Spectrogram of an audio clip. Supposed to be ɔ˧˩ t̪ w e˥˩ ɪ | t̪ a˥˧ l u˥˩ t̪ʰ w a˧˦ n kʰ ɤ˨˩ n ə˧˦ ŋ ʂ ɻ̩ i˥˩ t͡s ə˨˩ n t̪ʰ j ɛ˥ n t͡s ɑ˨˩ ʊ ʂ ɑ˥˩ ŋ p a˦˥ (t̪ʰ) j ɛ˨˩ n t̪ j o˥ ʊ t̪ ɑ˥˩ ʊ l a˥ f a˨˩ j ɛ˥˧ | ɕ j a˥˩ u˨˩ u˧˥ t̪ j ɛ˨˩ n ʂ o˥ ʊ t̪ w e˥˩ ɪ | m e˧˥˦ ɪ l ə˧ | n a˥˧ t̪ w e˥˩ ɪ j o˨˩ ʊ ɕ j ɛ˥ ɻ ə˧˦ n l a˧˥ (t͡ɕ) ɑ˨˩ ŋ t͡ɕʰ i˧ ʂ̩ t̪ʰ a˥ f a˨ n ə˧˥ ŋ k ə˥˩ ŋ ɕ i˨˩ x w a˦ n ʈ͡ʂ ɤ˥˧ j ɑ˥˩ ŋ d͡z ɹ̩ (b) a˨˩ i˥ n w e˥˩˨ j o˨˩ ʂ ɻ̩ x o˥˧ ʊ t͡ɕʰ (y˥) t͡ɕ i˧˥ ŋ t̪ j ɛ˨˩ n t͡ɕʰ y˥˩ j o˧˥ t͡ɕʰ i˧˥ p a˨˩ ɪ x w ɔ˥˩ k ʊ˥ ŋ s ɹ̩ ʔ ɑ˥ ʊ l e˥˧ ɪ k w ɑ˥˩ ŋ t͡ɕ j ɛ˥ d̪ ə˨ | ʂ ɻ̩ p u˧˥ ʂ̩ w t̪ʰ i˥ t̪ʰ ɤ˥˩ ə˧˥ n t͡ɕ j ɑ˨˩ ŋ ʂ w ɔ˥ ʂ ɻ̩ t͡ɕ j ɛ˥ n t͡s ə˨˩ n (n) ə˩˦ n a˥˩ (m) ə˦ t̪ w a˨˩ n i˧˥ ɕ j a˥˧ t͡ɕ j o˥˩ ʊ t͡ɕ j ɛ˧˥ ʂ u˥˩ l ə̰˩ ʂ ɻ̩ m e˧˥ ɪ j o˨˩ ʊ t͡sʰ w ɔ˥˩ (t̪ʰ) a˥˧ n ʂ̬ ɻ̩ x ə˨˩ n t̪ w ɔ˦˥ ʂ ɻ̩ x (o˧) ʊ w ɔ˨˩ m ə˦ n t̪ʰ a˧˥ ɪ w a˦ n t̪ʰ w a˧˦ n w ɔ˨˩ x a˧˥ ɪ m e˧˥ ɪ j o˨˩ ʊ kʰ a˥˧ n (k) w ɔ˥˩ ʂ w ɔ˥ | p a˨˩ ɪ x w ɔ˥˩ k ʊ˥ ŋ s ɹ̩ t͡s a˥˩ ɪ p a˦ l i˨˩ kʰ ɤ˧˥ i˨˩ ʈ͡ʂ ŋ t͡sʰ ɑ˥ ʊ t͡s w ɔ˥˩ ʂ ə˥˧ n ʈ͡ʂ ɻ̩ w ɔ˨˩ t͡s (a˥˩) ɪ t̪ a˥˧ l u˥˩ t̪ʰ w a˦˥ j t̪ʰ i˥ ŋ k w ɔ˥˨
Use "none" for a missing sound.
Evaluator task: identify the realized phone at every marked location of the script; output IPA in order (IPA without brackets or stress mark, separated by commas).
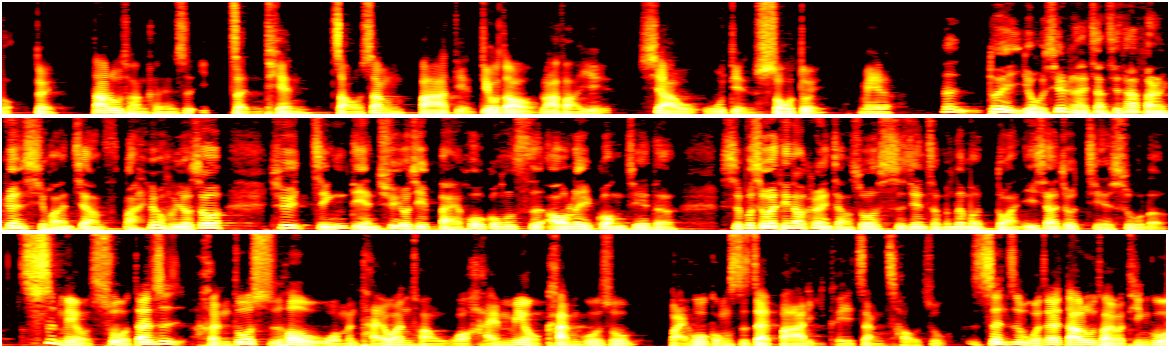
t̪, t͡ɕ, b, y˥˩, m, m, t̪, o˥˩, k, a˥˧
